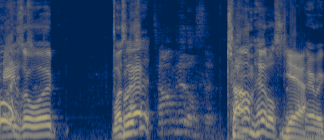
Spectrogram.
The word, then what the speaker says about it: Hiddleston: Hiddleston? I don't know. Not sure how to say this, but guy in the chair. Yeah. Who played Loki? It's Tom Hiddleston.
